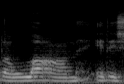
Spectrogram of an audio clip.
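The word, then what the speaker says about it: lame: use baker's used this tool it's called a lamb it is spelled l-a-m-e and it's a lovely lovely tool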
